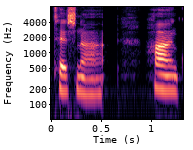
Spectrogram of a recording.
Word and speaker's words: Thich Nhat Hanh: And I feel like that Thich Nhat Hanh quote, I can never pronounce his name, like, smoothly. – No, I feel like you're doing it right.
